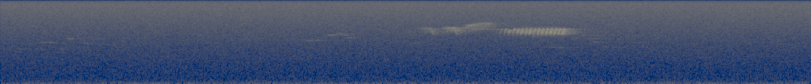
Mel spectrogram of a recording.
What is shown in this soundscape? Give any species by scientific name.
Catharus guttatus, Setophaga caerulescens, Setophaga pinus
